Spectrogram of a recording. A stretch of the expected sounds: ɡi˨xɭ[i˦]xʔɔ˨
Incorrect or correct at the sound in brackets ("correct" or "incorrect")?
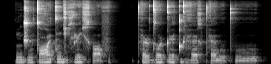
correct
